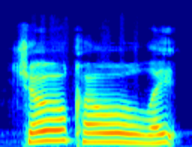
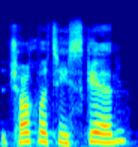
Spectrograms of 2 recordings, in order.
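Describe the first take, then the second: First: "chocolate" very slow, syllable by syllable; broken into syllables. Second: Said in the usual way. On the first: Shown as a demonstration. Reader showing the badly broken-up word, "chocolate" in slow separate syllables. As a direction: stretch out each syllable of "chocolate". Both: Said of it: "shouldn't have been broken up like that".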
